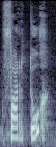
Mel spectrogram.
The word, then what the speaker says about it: фартух: Е, наголос у слові фартух чи фартух? Фартух. Правильно.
